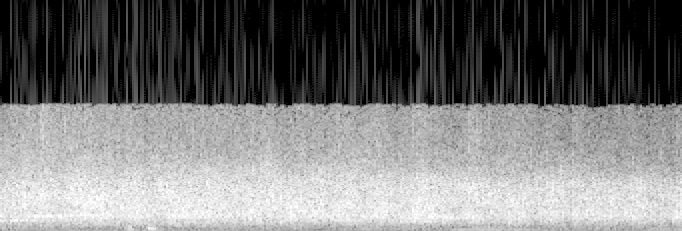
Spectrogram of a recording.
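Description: A worship audience claps in acclaim of the Holy Spirit, producing a thick, steady wash of applause that stays even and unbroken for the full seven seconds.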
